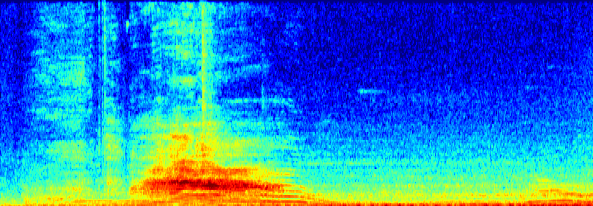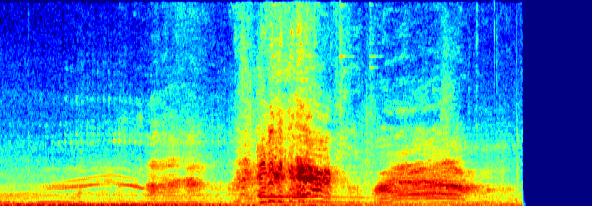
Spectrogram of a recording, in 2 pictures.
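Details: Several pet cats indoors, one giving long wailing caterwauls with rising and falling harmonic tones, about four drawn-out howls across the recording, over a low rumbling growl-like background; brief human speech present.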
